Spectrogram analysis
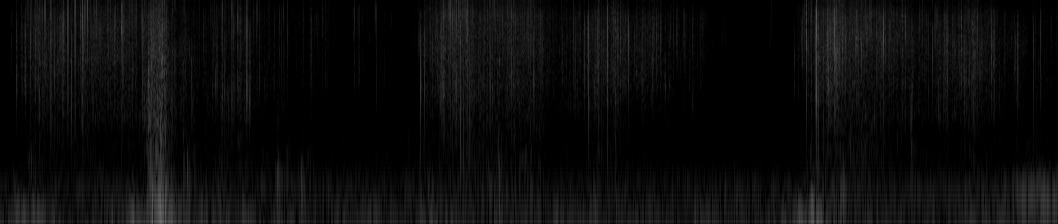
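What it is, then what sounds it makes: Crunchy foam-bead slime. Orange crunchy foam-bead slime (floam) is stretched into strands near the mic, pressed between palms and fingertips, and squished. It makes dense, bright crackling and popping crunches that come in three swells, each fading to quieter fizzing before the next squeeze.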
